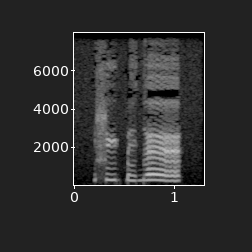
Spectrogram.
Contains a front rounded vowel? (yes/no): yes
